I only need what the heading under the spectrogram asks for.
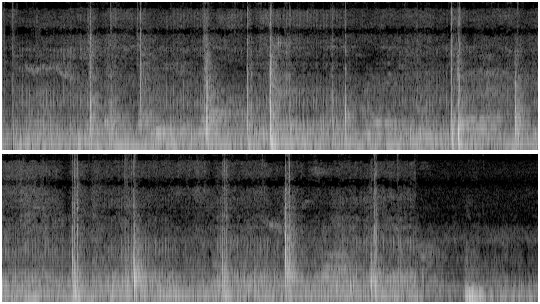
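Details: Pet cat making a relaxing sound: a soft, steady low rumbling purr runs throughout, broken by scattered faint clicks and taps.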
